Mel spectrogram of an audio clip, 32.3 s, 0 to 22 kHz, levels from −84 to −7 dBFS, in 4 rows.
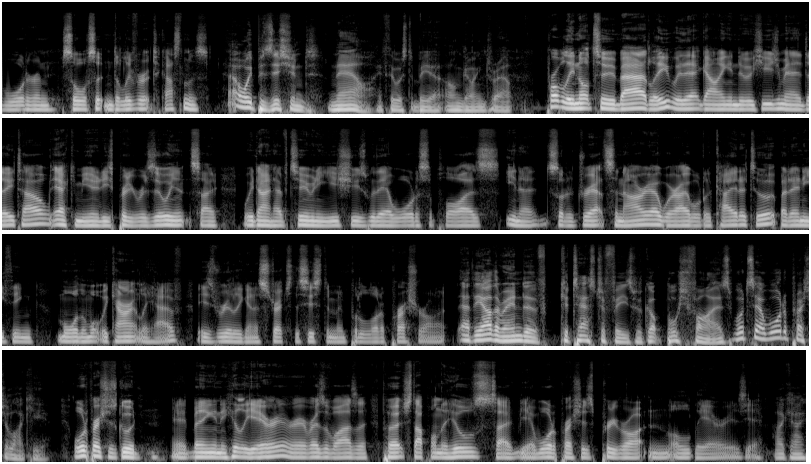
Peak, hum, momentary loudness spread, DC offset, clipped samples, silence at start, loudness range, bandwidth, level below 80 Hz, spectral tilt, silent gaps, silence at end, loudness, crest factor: -8 dBFS; none; 11 LU; under 0.1%; under 0.1%; 0 s; 6 LU; 15.5 kHz; -48 dBFS; -6 dB/octave; none; 0 s; -28 LUFS; 20 dB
